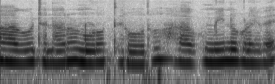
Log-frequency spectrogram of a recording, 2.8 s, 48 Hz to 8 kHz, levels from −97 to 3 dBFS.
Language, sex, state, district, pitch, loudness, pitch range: Kannada, female, Karnataka, Raichur, 190 Hz, -13 LUFS, 180-195 Hz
